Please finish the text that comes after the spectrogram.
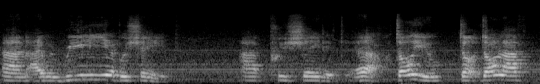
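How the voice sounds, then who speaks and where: A young woman giving a joking, animated comedy vlog monologue, talking with playful exaggeration. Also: on the low side, moderate pace, a little hiss or hum. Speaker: vlogger. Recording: echoey room.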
